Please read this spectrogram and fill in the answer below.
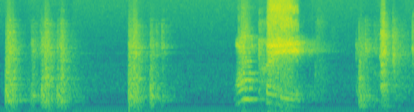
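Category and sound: impact, knocking on a door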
